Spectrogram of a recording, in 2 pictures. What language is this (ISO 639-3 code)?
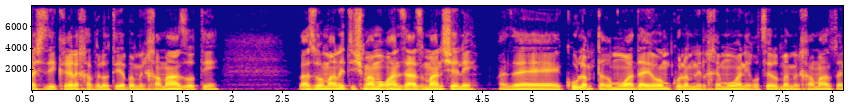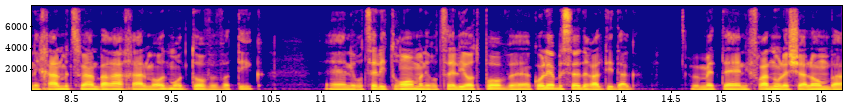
heb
